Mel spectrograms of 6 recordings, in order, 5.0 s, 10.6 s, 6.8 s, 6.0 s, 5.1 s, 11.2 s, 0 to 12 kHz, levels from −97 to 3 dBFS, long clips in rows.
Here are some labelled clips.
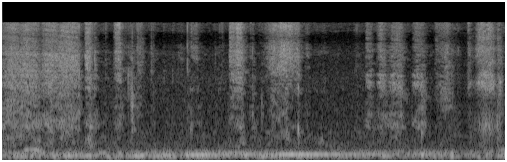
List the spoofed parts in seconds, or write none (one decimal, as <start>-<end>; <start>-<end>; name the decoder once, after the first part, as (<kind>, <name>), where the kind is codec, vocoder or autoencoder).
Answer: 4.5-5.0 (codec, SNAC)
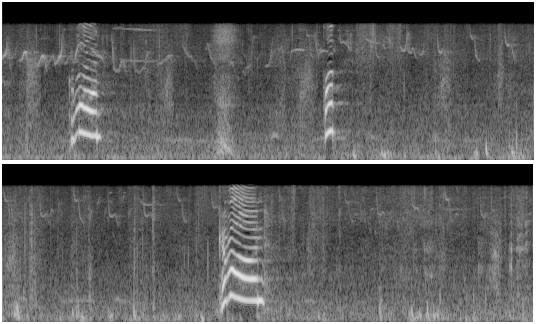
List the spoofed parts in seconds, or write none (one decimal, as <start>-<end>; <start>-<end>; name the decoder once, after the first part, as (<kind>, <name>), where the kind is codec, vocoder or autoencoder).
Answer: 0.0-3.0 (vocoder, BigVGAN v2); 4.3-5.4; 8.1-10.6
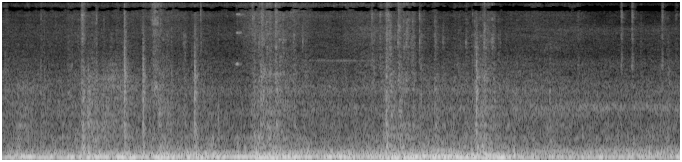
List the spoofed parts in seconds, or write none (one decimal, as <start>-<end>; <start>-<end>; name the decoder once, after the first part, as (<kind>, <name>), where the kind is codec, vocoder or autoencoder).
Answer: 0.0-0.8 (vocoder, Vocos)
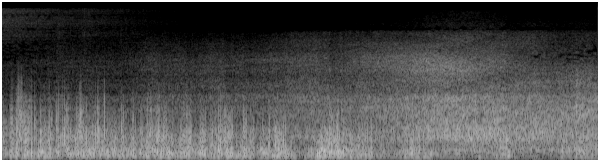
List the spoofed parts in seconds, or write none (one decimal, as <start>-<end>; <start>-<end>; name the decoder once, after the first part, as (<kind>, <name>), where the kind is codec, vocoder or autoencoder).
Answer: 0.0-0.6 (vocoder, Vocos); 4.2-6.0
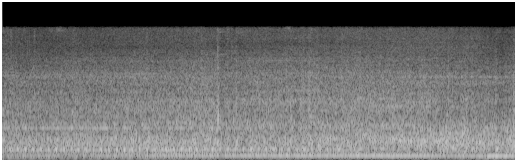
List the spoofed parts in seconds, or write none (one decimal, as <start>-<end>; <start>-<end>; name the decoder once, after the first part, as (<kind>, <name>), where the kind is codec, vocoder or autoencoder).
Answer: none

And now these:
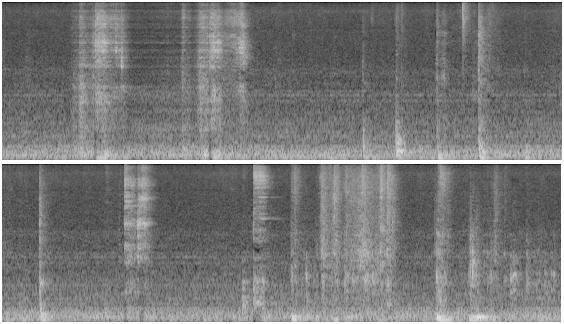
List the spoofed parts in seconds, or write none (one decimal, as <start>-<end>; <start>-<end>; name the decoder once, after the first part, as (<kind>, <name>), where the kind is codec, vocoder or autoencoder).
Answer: 0.7-2.2 (codec, SNAC)

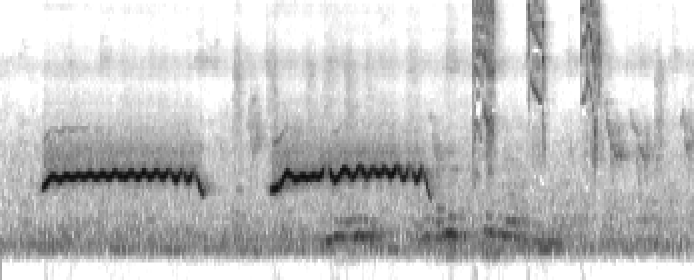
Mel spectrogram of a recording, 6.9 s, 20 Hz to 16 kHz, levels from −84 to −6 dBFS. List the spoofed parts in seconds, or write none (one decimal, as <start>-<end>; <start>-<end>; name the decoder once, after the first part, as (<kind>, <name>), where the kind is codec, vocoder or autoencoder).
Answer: 1.2-5.3 (vocoder, Vocos)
